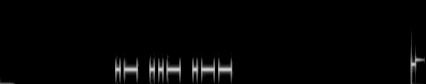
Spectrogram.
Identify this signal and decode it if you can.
Morse code, heard as a keyed tone, about 28 wpm, 700 Hz. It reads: AUW
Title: USA Call Sign Postfixes - 3 Letters 28wpm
